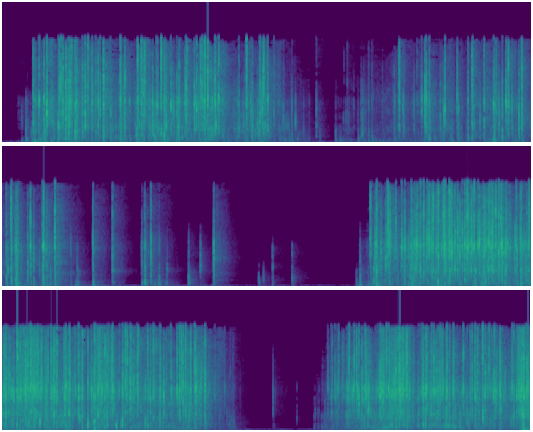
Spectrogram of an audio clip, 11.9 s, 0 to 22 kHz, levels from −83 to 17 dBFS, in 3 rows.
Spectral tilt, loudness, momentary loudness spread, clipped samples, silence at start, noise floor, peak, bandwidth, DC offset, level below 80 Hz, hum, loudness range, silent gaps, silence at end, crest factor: 1.5 dB/octave; -19 LUFS; 18 LU; under 0.1%; 0.2 s; -61 dBFS; 0 dBFS; 17.5 kHz; under 0.1%; -64 dBFS; none; 10 LU; none; 0 s; 24 dB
